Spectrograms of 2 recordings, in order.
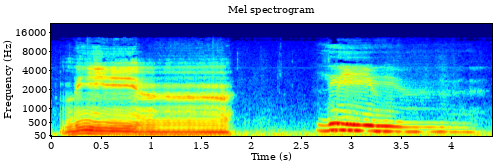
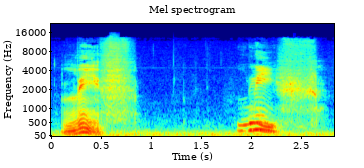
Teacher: have cognates that is they have a voiced or unvoiced counterpart those in the left column are voiced made with vocal cord vibration those in the right column are unvoiced made without vocal cord vibration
